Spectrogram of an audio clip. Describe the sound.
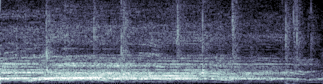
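A crowd at a live band show cheers and screams in a steady, dense roar of many high voices, staying loud across the whole stretch before easing slightly at the end.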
